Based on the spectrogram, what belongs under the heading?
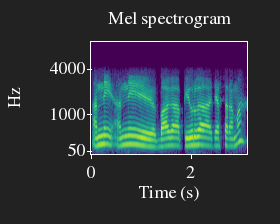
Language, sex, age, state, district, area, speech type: Telugu, male, 30-45, Andhra Pradesh, Kadapa, urban, conversation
